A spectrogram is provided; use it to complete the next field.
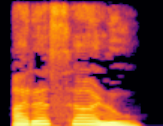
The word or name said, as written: ಅರಸಾಳ್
